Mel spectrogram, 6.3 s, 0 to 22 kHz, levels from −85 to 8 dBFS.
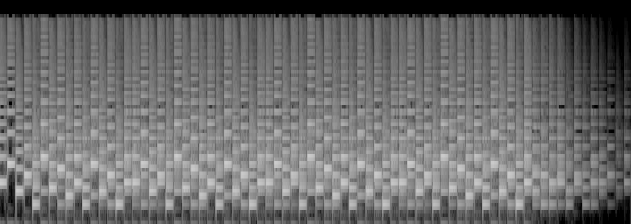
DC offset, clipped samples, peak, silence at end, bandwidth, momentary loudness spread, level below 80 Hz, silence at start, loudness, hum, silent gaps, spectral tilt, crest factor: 0.2%; under 0.1%; -4 dBFS; 0 s; 17 kHz; 7 LU; -62 dBFS; 0 s; -16 LUFS; none; none; 0 dB/octave; 14 dB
